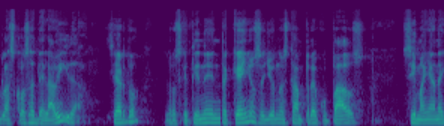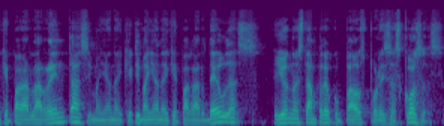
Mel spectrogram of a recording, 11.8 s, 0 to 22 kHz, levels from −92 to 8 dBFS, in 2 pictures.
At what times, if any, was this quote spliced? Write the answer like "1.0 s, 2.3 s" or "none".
2.0 s, 2.9 s, 7.7 s, 9.5 s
